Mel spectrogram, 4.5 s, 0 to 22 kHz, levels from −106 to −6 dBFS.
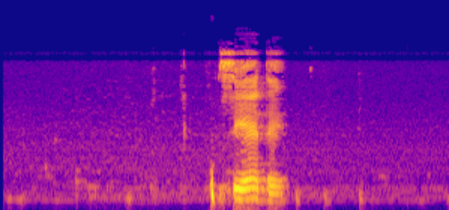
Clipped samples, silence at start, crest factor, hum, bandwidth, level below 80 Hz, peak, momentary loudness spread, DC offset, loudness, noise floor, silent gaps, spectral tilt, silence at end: under 0.1%; 2.1 s; 20 dB; none; 9.6 kHz; -64 dBFS; -2 dBFS; 13 LU; under 0.1%; -14 LUFS; -59 dBFS; none; -3 dB/octave; 1.65 s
